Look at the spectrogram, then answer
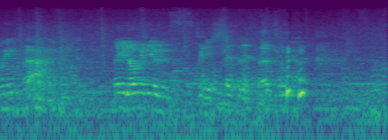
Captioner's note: indistinct background chatter; chuckles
